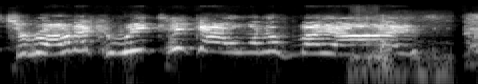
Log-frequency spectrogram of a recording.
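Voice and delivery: high, eager pleading; Lena. Acted. Lena asks Serona for a favor, high and eager. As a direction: beg in a high, excited voice.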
